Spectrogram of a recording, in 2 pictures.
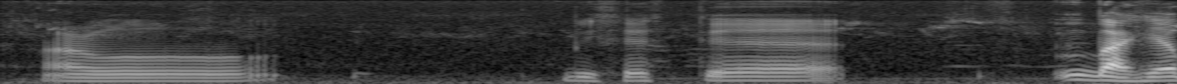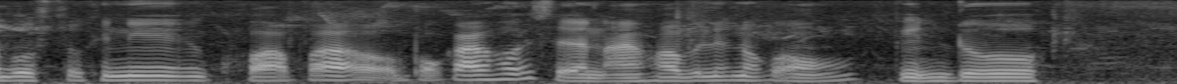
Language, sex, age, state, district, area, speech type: Assamese, male, 30-45, Assam, Golaghat, rural, spontaneous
